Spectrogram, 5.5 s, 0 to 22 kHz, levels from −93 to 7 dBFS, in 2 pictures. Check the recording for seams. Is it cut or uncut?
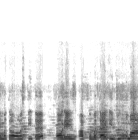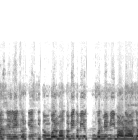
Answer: uncut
